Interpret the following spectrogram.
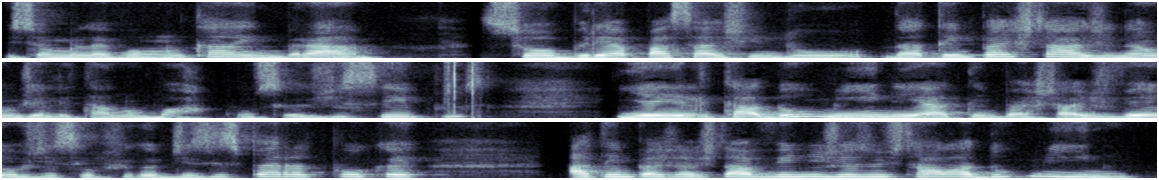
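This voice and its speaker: Soft-toned young woman sharing testimony. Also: fairly high pitch, steady tone, a little fast, vocal fry, slightly rough. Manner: earnest, chatty, many fillers. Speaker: vlogger. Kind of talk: personal testimony.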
